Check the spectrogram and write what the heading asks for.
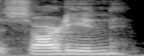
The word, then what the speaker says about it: Sardian: And lastly, the Sardian. That's how you say it, Sardian.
